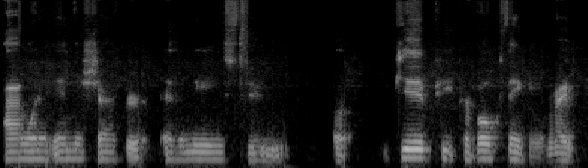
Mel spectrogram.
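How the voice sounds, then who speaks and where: A man teaching writing in a casual, meandering, encouraging way, his voice going hoarse. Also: medium pitch, fairly even intonation, measured pace, poor audio. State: losing voice, hoarse. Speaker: self-published author teaching writing.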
